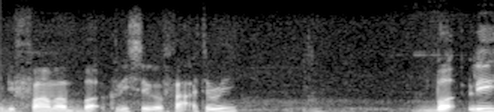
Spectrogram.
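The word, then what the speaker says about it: Bulkeley: Buckley spelled B-U-L-K-E-L-E-Y. That is how Buckley here in Barbados is spelled, B-U-L-K-E-L-E-Y.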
